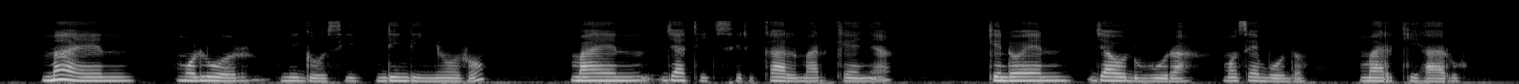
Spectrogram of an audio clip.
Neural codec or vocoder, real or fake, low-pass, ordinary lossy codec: none; real; none; none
